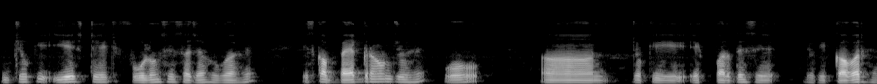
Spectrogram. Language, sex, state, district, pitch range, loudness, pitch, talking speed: Hindi, male, Madhya Pradesh, Umaria, 100-120 Hz, -23 LUFS, 105 Hz, 165 wpm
